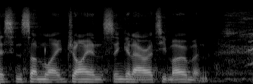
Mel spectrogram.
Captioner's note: laughter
